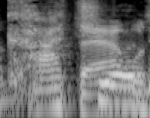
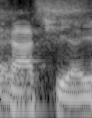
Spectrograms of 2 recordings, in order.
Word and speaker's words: cacio: Yeah, cacio. Yeah, I can never pronounce it. Uh, but I made that. Um, Two C's together, a generally a C, gen, gen, generally a CH.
